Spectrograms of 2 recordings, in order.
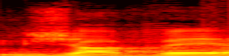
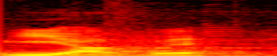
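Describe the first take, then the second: First: The name begins with a J sound. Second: The name begins with a Y sound. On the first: It follows the Portuguese reading. "as pessoas falam Javé às vezes" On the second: It is closer to the original Hebrew. "Porque você não tem som de J, literalmente, no hebraico"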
